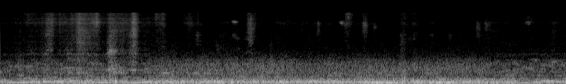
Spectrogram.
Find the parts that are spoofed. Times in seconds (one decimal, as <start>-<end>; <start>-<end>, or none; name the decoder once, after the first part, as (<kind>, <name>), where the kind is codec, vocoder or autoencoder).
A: 0.0-1.5 (codec, SNAC); 4.9-5.7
